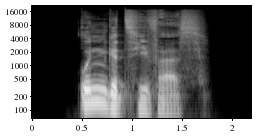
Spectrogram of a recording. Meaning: genitive singular of Ungeziefer
- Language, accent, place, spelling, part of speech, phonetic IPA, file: German, Germany, Berlin, Ungeziefers, noun, [ˈʊnɡəˌt͡siːfɐs], De-Ungeziefers.ogg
